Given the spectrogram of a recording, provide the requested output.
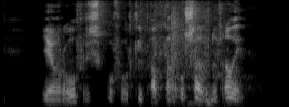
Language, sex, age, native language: Icelandic, male, 50-59, Icelandic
